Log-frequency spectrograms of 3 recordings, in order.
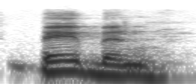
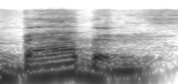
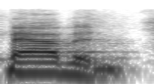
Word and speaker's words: Babin: dichotomy of leadership with fellow retired seal leif baben did i pronounce that right it's actually leif babin oh so i didn't pronounce it right at all leif babin he hosts a weekly podcast with brazilian jiu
